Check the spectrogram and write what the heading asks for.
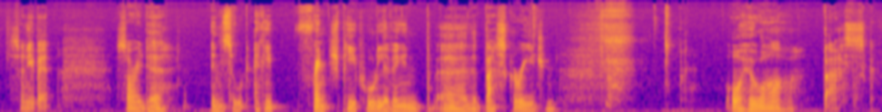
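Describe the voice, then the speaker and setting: A man's voice: lowish voice, mellow. A young man chatting casually about his ancestry results, rambling and joking with lots of ums and uhs. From Britain. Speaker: vlogger. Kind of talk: casual commentary over results.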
